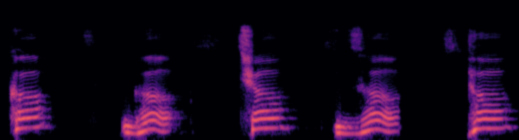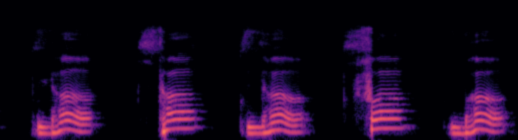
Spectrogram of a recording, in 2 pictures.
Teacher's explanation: ज्या ज्या वर्णाचा उच्चार म्हणजे शेवट ह सारखा होतो त्या त्या वर्णाला सुद्धा काय म्हणतात महाप्राण व्यंजन असं म्हणतात महाप्राण वर्ण असं म्हणतात मग ते कोणते आहेत ते आहेत बघा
